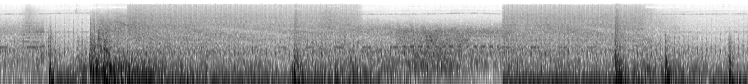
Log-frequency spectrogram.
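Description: Gunfire and explosions boom now and then.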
